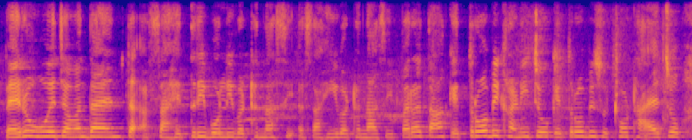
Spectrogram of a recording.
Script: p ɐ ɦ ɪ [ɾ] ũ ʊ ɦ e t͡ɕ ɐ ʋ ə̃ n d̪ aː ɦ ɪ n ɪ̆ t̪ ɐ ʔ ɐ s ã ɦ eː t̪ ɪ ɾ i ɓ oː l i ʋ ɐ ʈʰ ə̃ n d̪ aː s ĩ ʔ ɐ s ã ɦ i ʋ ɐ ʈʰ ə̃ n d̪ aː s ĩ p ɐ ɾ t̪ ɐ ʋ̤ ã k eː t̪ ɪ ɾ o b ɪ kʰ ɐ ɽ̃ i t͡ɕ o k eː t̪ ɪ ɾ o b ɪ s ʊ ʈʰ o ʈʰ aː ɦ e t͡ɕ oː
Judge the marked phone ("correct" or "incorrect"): correct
